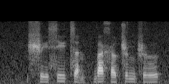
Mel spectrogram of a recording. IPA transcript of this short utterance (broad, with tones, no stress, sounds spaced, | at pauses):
ʂ e˧˥ ɪ̯ s e˥ ɪ̯ t͡s a̰˨˩ n f w ä˥˩ x ä˧˥ ʈ͡ʂ ɤ˥˩ ŋ ʂ ɤ˧˥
